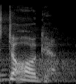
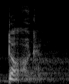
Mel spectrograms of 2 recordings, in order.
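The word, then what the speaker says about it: dog (דג): Hebrew word for fish, by the way, is dog. That's how you pronounce fish in Hebrew, dog.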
